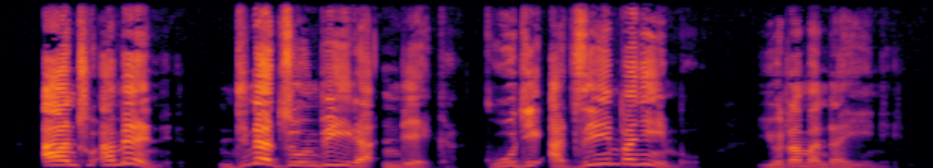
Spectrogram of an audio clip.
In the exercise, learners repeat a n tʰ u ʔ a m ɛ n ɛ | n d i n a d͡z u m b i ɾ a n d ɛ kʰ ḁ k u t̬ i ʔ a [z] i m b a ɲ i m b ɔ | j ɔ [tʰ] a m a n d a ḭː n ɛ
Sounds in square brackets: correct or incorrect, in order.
incorrect: d͡z, incorrect: t

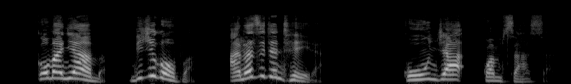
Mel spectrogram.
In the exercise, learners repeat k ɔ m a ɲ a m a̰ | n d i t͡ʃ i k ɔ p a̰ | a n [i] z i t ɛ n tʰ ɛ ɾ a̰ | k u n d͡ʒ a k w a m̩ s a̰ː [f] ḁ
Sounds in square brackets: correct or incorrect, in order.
incorrect: a, incorrect: s

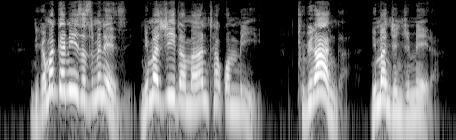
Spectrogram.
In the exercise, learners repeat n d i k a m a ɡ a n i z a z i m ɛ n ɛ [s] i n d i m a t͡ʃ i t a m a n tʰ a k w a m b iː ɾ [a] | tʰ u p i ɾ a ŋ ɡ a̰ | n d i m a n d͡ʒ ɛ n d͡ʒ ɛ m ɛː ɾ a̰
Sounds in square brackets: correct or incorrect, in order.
incorrect: z, incorrect: i

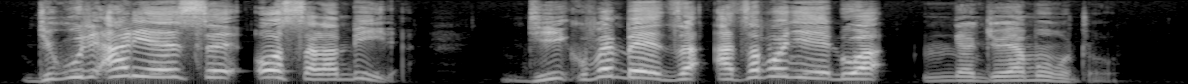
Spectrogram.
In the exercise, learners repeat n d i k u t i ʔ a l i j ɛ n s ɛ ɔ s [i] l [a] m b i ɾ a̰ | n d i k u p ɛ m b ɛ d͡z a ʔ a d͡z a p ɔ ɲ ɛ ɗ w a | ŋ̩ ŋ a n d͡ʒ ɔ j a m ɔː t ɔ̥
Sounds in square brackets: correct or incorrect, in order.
incorrect: a, correct

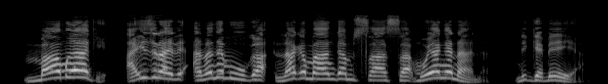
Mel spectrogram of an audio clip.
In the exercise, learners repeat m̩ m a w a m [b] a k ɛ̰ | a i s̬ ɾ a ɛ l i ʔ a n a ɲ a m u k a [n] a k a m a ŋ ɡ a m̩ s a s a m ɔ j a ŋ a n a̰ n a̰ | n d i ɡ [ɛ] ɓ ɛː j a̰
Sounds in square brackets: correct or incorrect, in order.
incorrect: w, correct, correct

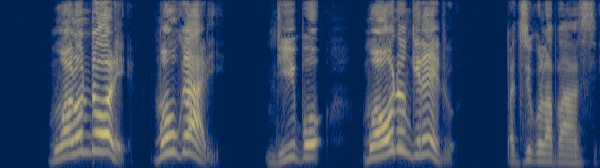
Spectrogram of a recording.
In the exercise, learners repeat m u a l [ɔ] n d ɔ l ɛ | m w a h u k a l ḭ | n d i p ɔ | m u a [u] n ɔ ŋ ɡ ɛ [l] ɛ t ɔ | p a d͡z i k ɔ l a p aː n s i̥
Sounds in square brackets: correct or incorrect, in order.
correct, incorrect: ɔ, incorrect: ɾ

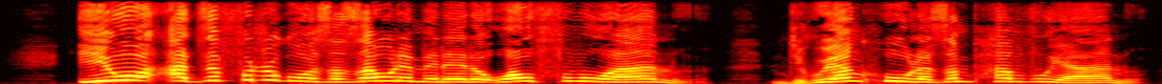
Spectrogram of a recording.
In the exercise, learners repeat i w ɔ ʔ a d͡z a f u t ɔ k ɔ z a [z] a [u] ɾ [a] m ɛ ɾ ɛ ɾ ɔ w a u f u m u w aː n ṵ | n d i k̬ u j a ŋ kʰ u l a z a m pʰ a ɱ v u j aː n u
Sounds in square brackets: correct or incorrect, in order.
correct, correct, incorrect: ɛ

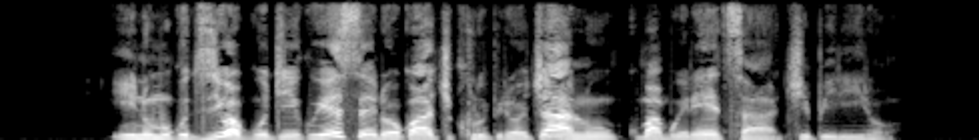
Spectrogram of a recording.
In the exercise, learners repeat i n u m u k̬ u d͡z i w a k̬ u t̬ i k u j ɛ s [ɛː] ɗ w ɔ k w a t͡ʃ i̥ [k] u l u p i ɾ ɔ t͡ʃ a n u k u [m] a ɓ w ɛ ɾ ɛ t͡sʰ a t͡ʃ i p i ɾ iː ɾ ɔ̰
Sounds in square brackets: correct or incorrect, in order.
incorrect: ɛ, incorrect: kʰ, correct

